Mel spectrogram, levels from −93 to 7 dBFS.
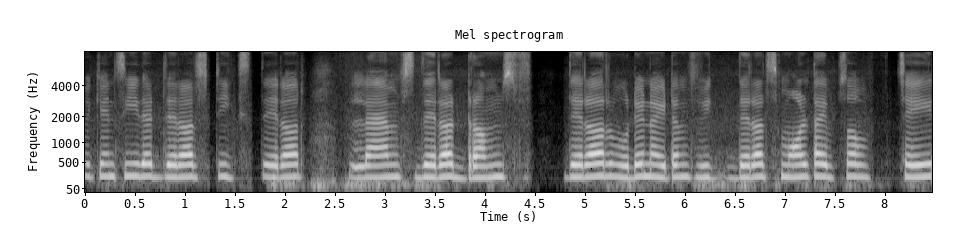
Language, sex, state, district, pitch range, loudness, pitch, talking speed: English, female, Chandigarh, Chandigarh, 215-230 Hz, -17 LUFS, 225 Hz, 175 wpm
